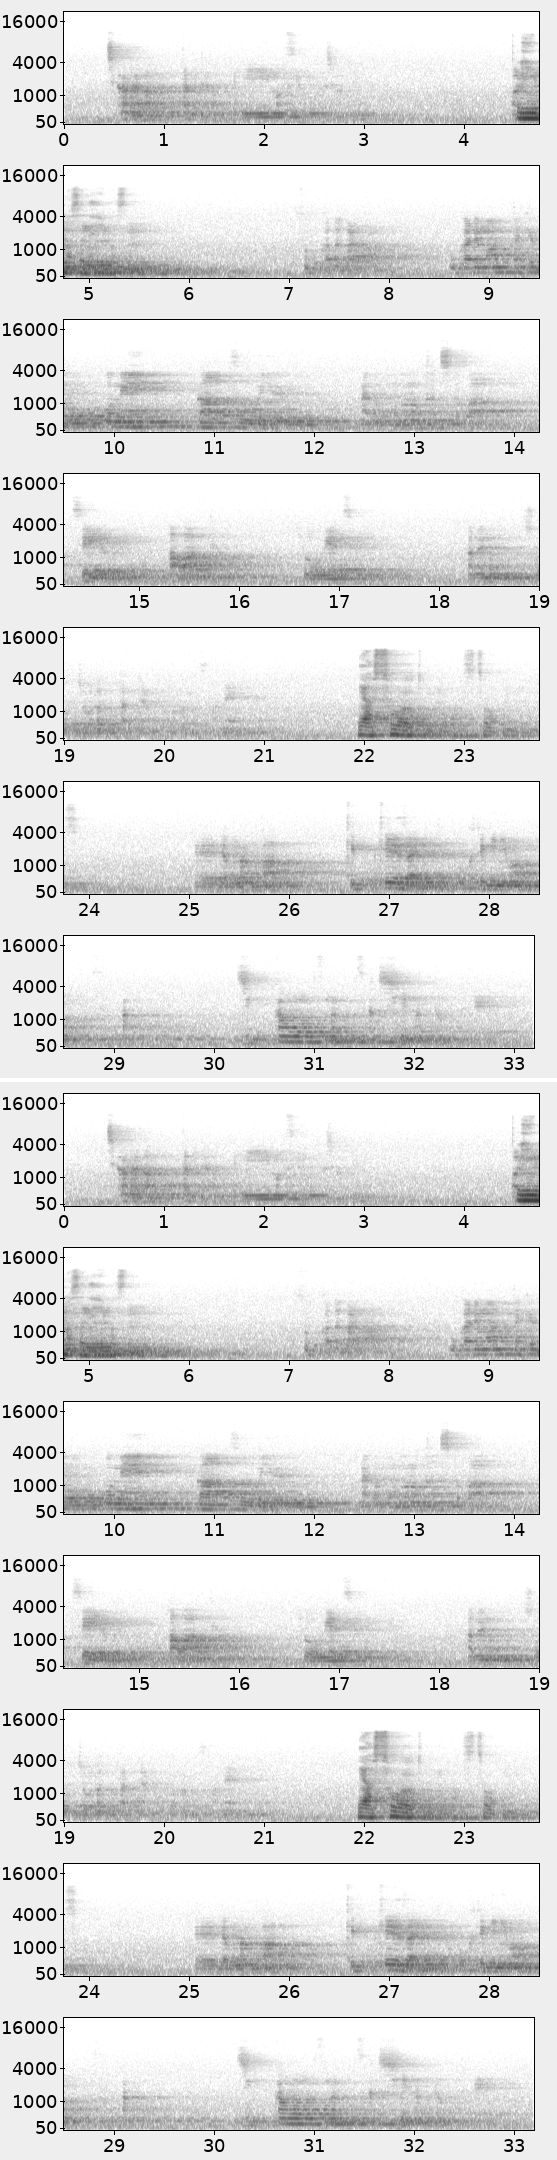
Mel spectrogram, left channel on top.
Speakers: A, on the left; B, on the right.
A: 力があったみたいなこと言いますよね。確かね。あれ言いませんっけうん。
B: 言いますね、言いますね。
A: そっか、だからお金もあったけど、お米がそういう、なんか物の価値とか、勢力のパワーみたいなのを表現するための象徴だったみたいなことなんですかね。
B: いや、そうだと思います。そうだと思います。
A: うん。えーでもなんか、結構経済って僕的には、あのー実感を持つのが難しいなって思ってて、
